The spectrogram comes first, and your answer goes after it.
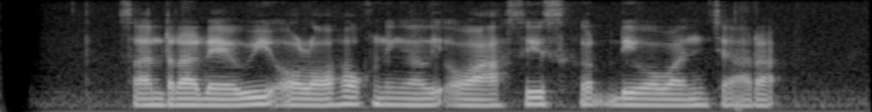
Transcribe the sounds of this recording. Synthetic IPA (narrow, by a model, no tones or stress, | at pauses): sandɾadewiɔlɔɦɔk̚niŋaliʔɔasiskɨrdiwawaɲt͡ʃa̰ɾa̰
